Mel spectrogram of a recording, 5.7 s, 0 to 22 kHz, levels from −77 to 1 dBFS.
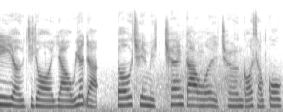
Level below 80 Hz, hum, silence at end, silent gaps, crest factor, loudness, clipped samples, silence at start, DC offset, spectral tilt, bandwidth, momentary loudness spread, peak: -50 dBFS; none; 0 s; none; 14 dB; -28 LUFS; under 0.1%; 0 s; under 0.1%; -4 dB/octave; 16.5 kHz; 6 LU; -14 dBFS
